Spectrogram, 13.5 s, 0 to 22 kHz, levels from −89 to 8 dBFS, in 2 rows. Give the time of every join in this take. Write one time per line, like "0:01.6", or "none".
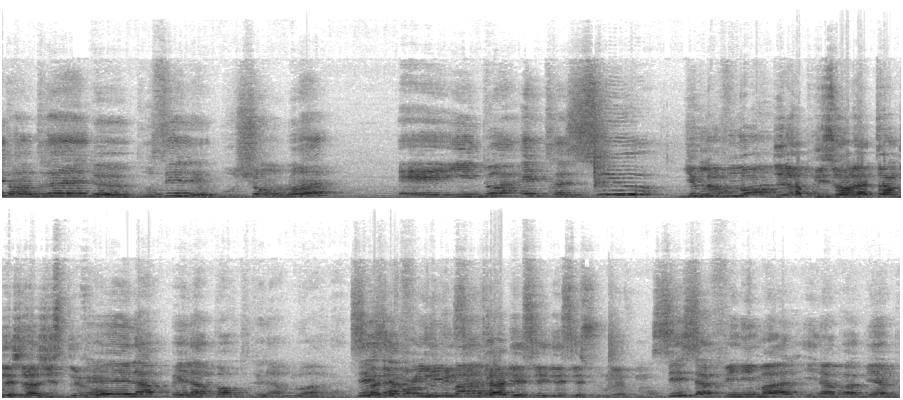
0:09.3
